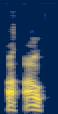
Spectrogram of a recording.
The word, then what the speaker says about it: Hauk: Well, I Googled them, and there's on Classic Trains an article by one Hauk. I saw it. I believe the posted. phrase is "splain, please." Is it Hauk? It is Hauk, right?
